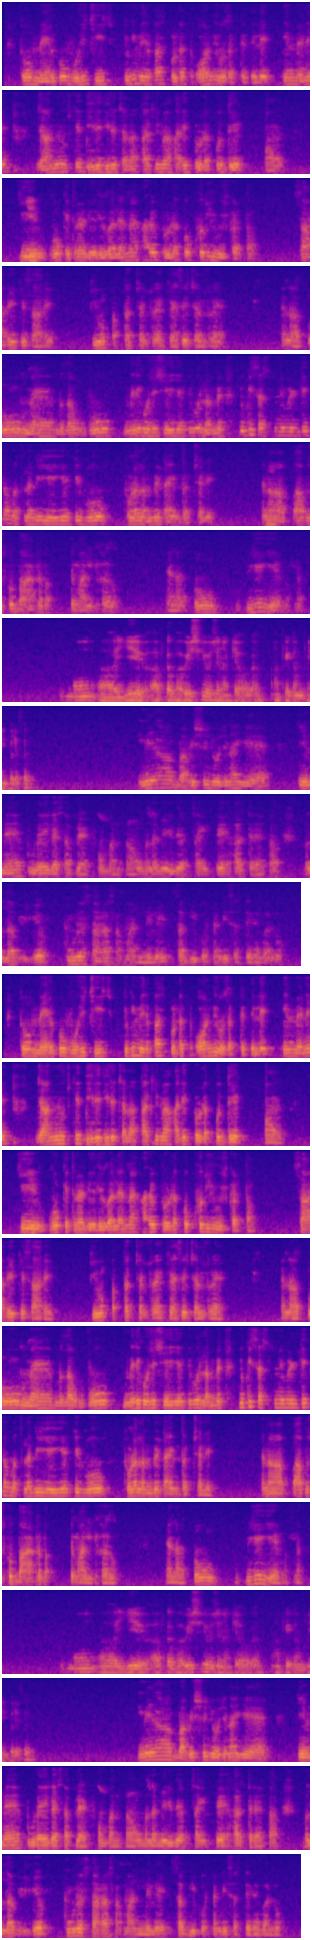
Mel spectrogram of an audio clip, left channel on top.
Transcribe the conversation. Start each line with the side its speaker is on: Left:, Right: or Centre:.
Right: तो मेरे को वही चीज क्योंकि मेरे पास प्रोडक्ट और भी हो सकते थे लेकिन मैंने जानबूझ के धीरे धीरे चला ताकि मैं हर एक प्रोडक्ट को देख पाऊँ कि
Left: ये
Right: वो कितना ड्यूरेबल है मैं हर प्रोडक्ट को खुद यूज करता हूँ सारे के सारे कि वो कब तक चल रहे हैं कैसे चल रहे हैं है ना तो मैं मतलब वो मेरी कोशिश यही है कि वो लंबे क्योंकि सस्टेनेबिलिटी का मतलब ही यही है कि वो थोड़ा लंबे टाइम तक चले है
Left: हम्म,
Right: ना आप आप उसको बार बार इस्तेमाल करो है ना तो यही है मतलब
Left: तो मैं अ, ये आपका भविष्य योजना क्या होगा आपकी कंपनी को लेकर
Right: मेरा भविष्य योजना ये है कि मैं पूरा एक ऐसा प्लेटफॉर्म बनाऊं मतलब मेरी वेबसाइट पे हर तरह का मतलब ये पूरा सारा सामान मिले सब इको फ्रेंडली सस्टेनेबल हो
